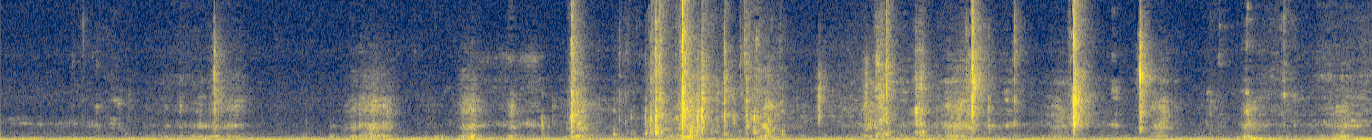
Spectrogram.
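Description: A woman chews a crunchy snack with crackling bites.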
